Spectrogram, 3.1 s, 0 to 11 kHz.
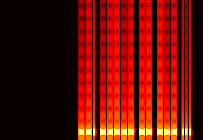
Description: Morse code, heard as a keyed tone, about 44 wpm, 690 Hz. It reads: G0MOS
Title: DXCC-100 Call Signs - 5 Characters - 45wpm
